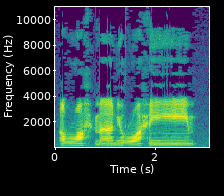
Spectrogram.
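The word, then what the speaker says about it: الرحمن الرحيم: If the Ra has a Fatha or a Dhamma, that is, a Zabr or a Pesh, then it will be pronounced with a full mouth. Like, Ar-Rahmanir-Rahim, Ar-Rahmanir-Rahim. So the Ra here is being pronounced full mouth. If we were to pronounce it with an empty mouth, that would be incorrect.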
